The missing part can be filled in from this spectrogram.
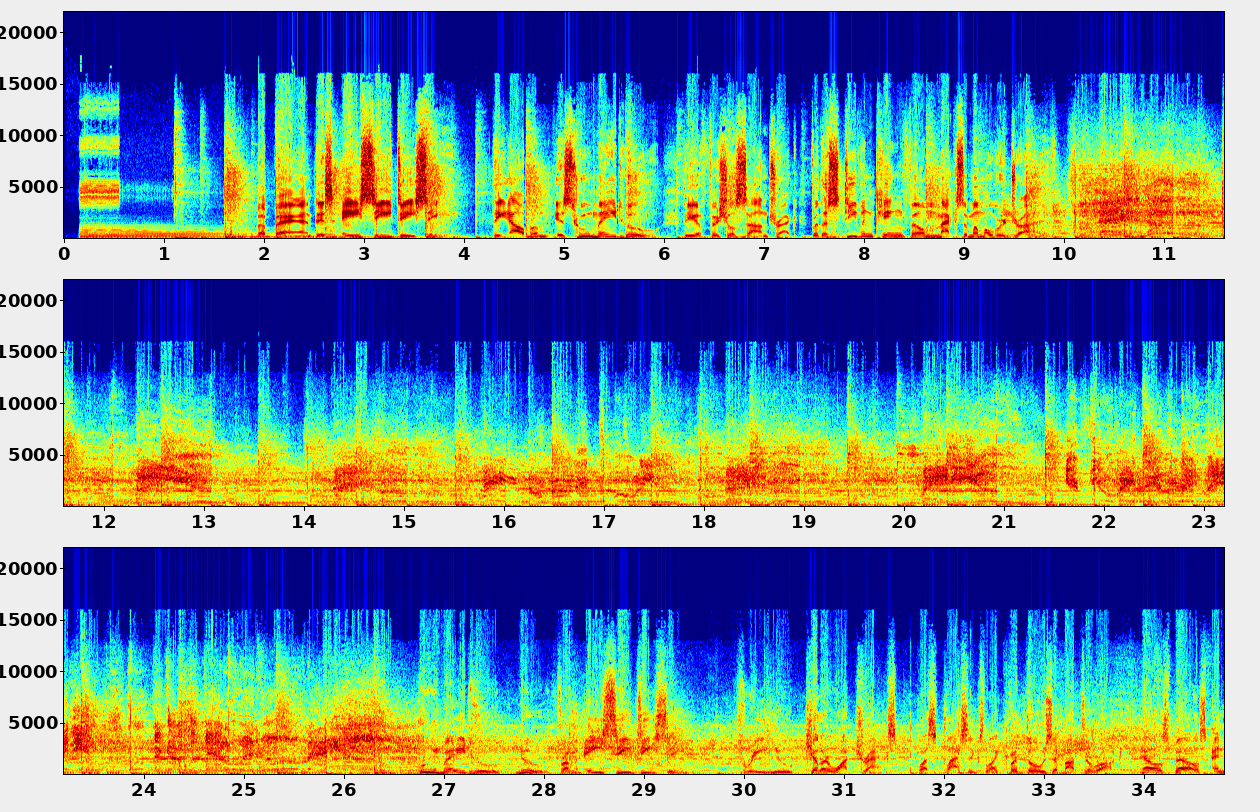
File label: Radio Commercials LP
